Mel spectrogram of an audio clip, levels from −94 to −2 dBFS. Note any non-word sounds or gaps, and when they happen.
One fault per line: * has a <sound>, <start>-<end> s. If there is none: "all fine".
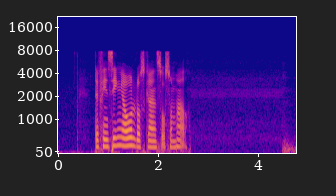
all fine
